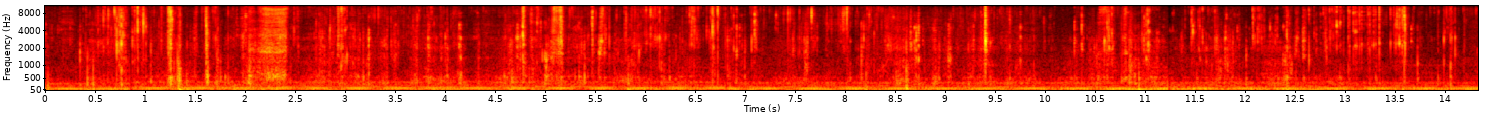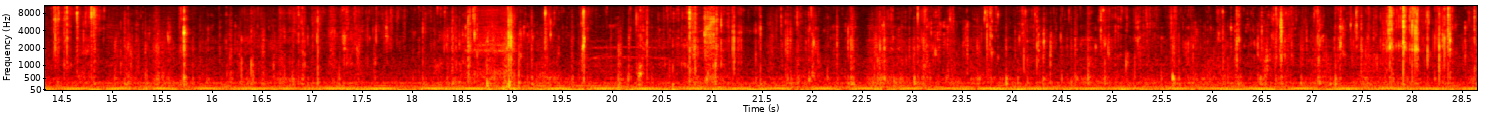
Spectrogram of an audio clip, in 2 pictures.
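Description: Close-miked eating sounds: chewing and crunching of whole shrimp and fish eaten by hand, with many scattered sharp clicks and smacks. A steady low hum runs underneath.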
